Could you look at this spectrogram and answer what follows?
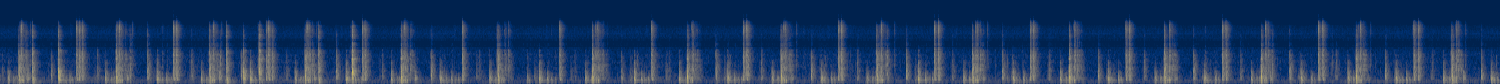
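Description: Wooden rocking chair rocking on a wood floor, creaking and knocking in a steady rhythm of a little more than one stroke a second.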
